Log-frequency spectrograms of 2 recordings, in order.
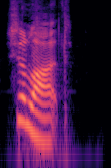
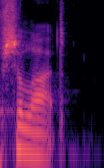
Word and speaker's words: Shalott: How do you pronounce it then? – Shalott. – Like Lady of Shalott. – Lady of Shalott. It's an Arthurian story.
